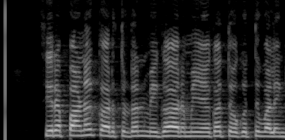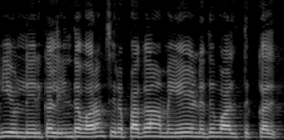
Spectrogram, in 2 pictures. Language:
Tamil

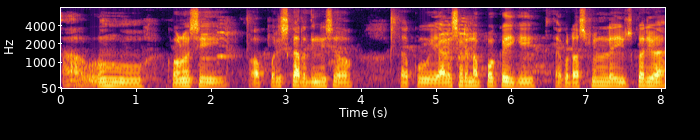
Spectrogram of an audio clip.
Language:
Odia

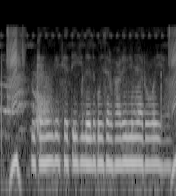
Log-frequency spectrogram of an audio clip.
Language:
Magahi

